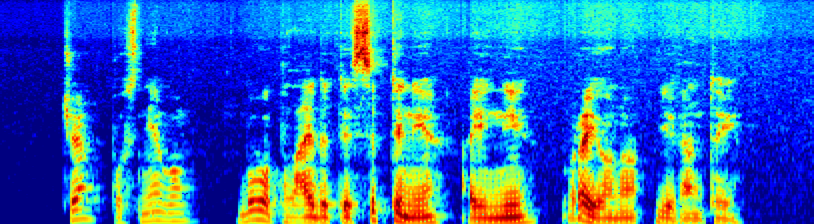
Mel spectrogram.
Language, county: Lithuanian, Vilnius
